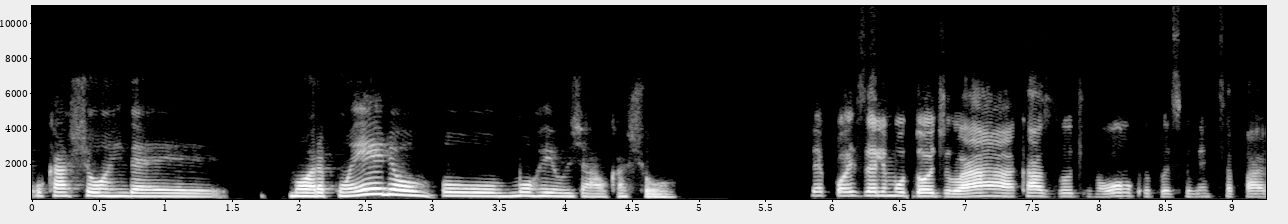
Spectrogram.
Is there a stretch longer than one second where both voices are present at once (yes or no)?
no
